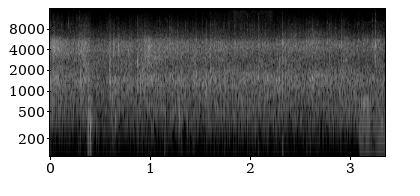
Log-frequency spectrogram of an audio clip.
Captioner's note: applause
